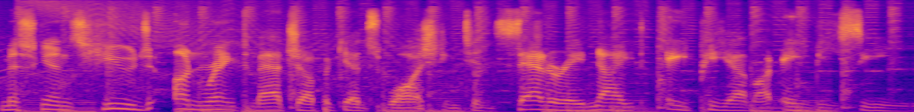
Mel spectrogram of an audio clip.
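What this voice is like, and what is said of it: Jesse Ventura impression. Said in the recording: “that your Jesse Ventura impression? ... It was pretty close.”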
